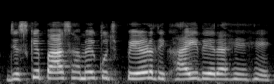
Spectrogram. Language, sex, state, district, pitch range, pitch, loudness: Hindi, female, Madhya Pradesh, Bhopal, 245-285 Hz, 260 Hz, -17 LUFS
